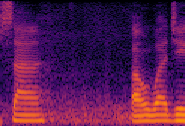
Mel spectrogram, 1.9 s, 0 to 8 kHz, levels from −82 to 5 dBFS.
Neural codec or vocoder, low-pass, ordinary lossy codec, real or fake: codec, 16 kHz, 0.5 kbps, FunCodec, trained on Chinese and English, 25 frames a second; none; none; fake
